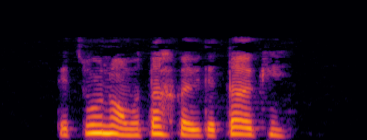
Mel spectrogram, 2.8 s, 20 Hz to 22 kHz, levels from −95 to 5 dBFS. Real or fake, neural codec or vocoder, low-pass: real; none; 7.2 kHz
